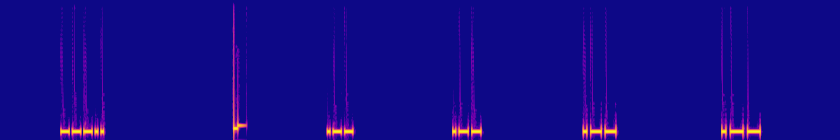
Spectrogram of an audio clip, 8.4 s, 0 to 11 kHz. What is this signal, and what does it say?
Morse code, heard as a keyed tone, about 38 wpm, spaced as for 8 wpm, 700 Hz. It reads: 8 WWWW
